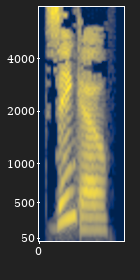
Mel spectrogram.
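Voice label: "zinco", British English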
